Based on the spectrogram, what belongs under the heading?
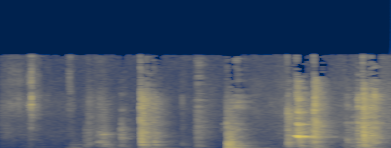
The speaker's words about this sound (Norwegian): Skal jeg lukke døren? Ja, gjør det, du.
